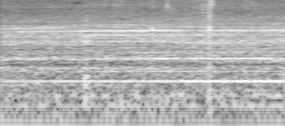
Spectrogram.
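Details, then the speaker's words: Trianco Aztec electric boiler, heating switched on (fault: no hot water, heating works): faint steady electric hum, constant tone, no rattle or grinding; circulating pump running normally. "i'm just going to turn the heating on by pressing that button there and hopefully you'll hear it start up in a second you can hear the pump running"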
